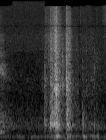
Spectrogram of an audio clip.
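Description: Brief handling noise about a second in: a few quick scrapes and knocks as objects are moved and picked up on a tabletop.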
